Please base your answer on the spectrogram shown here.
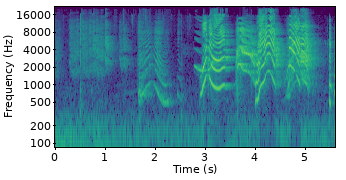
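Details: Talking pet parrot in a room, known for saying mummy, papa and radhe radhe; after a soft start, loud bending whistled syllables rise and fall in three or four quick speech-like phrases.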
